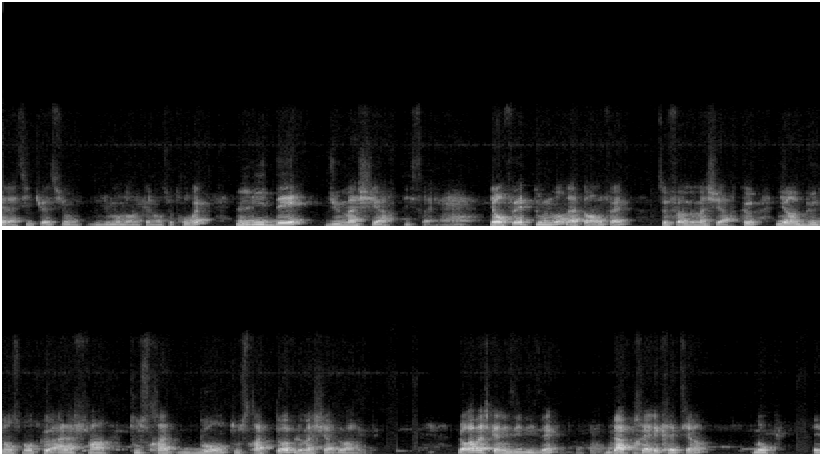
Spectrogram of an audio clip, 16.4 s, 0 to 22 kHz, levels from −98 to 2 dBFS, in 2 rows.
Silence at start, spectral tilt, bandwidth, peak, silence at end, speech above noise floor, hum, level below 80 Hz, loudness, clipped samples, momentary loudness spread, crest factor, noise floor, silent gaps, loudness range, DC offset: 0 s; -8 dB/octave; 5.2 kHz; -4 dBFS; 0 s; 37 dB; none; -74 dBFS; -28 LUFS; under 0.1%; 18 LU; 24 dB; -64 dBFS; none; 4 LU; under 0.1%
